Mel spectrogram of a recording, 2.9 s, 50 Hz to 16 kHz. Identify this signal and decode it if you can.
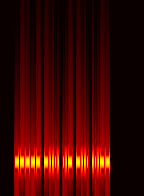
Morse code, heard as a keyed tone, about 44 wpm, 700 Hz. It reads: 06UB3
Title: Code Groups - 5 Letter:Numbers - 45wpm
